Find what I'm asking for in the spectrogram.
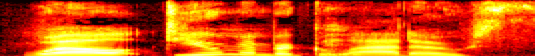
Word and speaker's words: GLaDOS: But it's spelled with an O. Glados.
